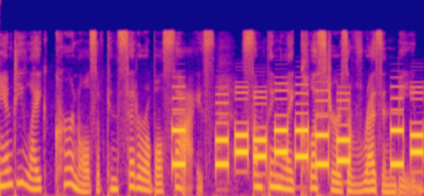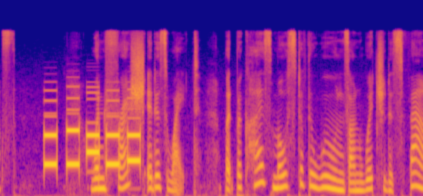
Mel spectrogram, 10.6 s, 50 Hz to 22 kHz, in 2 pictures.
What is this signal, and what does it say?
DTMF, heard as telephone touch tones, dialled by hand, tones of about 160 ms, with speech in English. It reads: 3 107#924 30 23025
